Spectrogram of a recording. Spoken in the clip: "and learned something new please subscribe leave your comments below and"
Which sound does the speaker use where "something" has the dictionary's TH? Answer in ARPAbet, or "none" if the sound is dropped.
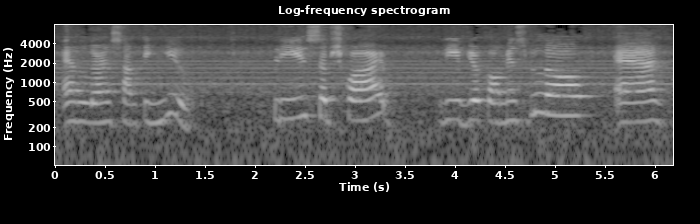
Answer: T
